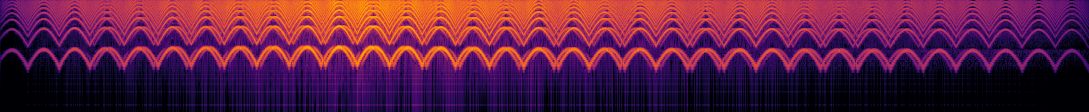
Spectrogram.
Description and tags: Siren Doppler
A synthesized siren sound approaches and departs with doppler (pitch shifting) effect. No atmos. No L/R panning.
